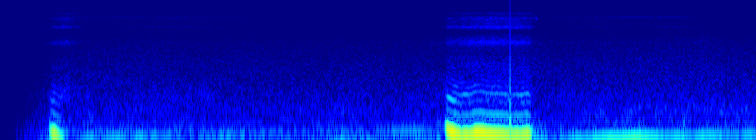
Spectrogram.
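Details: Female dog Lessie sleeping: a short snort, then a deep rattling snore a few seconds later with soft breathing between, in a quiet room; snoring.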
